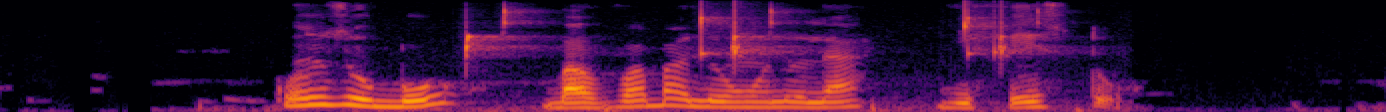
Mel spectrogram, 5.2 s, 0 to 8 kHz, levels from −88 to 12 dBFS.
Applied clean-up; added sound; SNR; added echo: none; Drip / Sink (filling or washing) / Water tap, faucet / Water; 9 dB; none.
